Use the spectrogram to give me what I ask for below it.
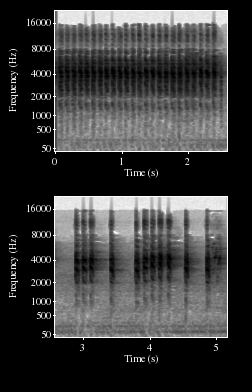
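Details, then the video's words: Long-tailed shrike of Madura on a songbird-training master recording: a fast, steady string of sharp high notes for over two seconds, then a pause and scattered bursts of two to four chattering notes. "Suara Masteran Burung Cendet Madura"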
